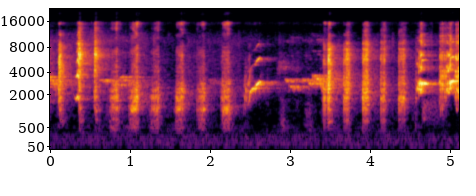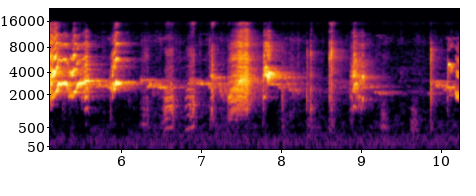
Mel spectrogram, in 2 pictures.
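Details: Javan myna at morning, recorded to stimulate captive mynas to sing. It gives rapid rasping notes, about four a second, broken by whistled tones and louder grating squawks toward the middle.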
